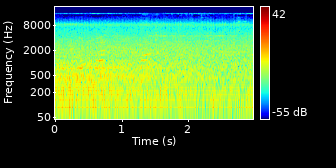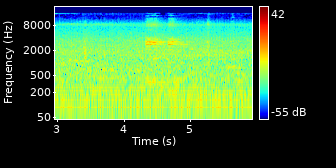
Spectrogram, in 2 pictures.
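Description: Busy street traffic hums and rumbles steadily outdoors.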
